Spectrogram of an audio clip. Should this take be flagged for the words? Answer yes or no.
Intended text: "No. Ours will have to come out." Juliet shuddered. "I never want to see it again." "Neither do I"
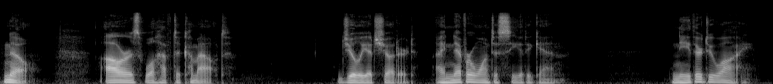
no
